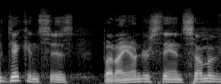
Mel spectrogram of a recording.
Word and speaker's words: Dickens's: and uh s two is it Dickens novels s uh or dickens's novels I do dickens's but I understand some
